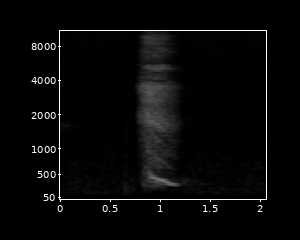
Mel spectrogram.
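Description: A woman sobbing into a handheld microphone: one breathy sob about a second in, falling in pitch.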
